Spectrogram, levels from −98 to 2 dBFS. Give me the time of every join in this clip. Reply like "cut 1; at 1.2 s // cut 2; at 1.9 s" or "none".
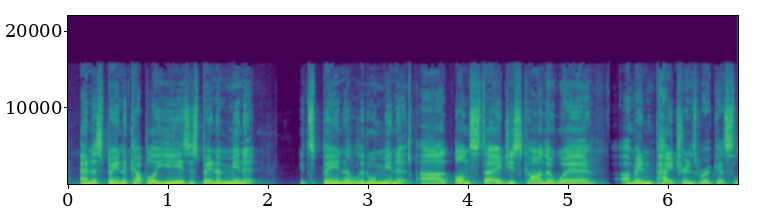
cut 1; at 5.4 s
